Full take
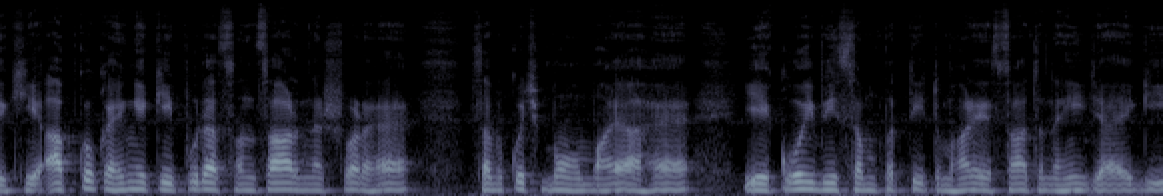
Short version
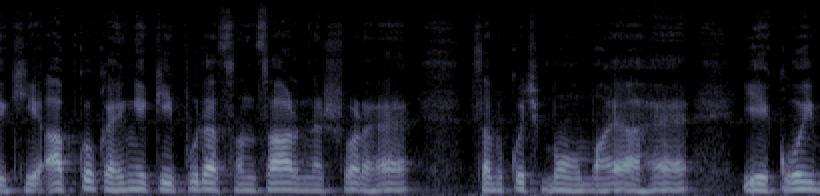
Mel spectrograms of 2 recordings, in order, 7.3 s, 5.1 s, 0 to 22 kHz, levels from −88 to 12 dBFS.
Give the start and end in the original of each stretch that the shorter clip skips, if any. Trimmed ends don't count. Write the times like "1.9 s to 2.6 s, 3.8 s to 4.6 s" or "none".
none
